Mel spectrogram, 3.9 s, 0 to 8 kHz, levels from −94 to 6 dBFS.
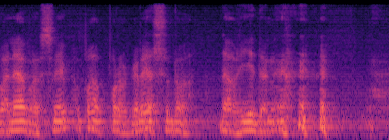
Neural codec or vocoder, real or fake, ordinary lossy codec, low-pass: vocoder, 24 kHz, 100 mel bands, Vocos; fake; none; 7.2 kHz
